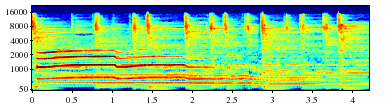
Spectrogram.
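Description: Instrumental intro of a country song: a steel guitar comes in with a held chord that steps down and slides lower, fading about three seconds in, over strummed acoustic guitar and a steady low beat.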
